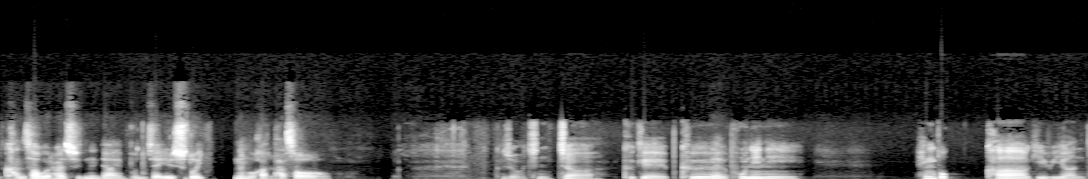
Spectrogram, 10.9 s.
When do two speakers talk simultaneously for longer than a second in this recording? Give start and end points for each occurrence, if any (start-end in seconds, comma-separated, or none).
none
